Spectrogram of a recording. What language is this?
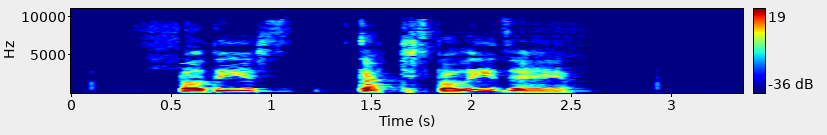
Latvian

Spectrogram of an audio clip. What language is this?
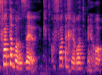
Hebrew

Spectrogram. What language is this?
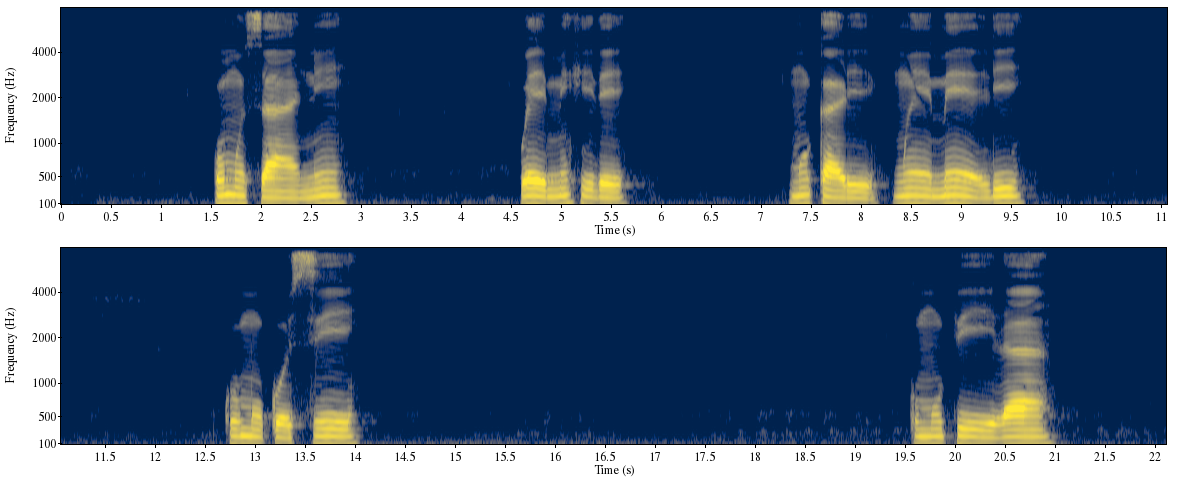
Masaaba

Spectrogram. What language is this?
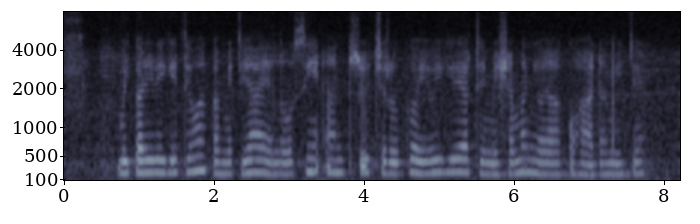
Kikuyu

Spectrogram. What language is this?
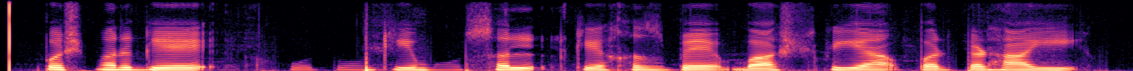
Urdu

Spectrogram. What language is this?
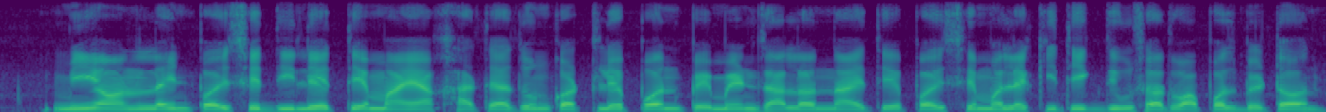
Marathi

